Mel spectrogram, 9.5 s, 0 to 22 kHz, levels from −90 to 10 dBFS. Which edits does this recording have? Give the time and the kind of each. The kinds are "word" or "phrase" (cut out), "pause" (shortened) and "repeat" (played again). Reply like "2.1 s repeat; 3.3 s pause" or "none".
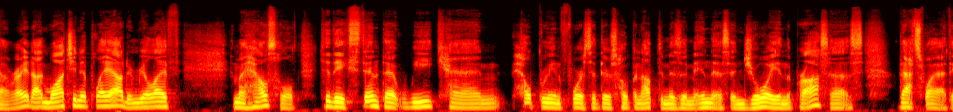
none

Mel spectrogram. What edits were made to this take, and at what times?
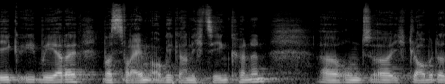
1.2 s word

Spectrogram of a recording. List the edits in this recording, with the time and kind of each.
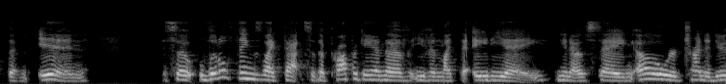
none

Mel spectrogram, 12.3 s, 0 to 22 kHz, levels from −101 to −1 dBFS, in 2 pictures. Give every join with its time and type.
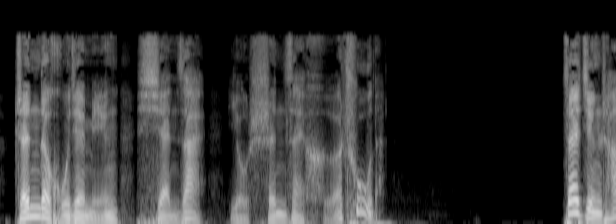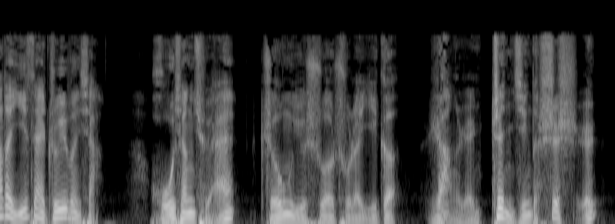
none

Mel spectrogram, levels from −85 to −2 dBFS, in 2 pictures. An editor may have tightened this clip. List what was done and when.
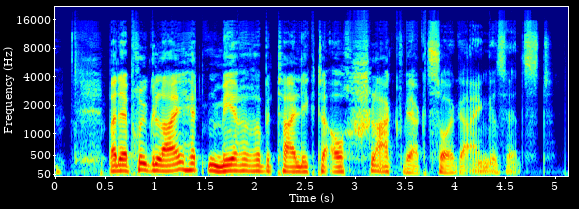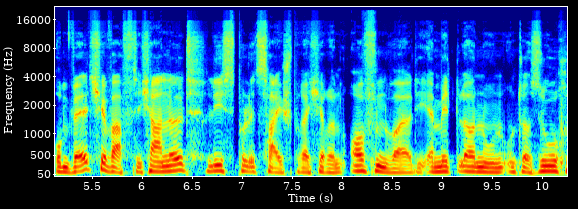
5.0 s pause; 5.9 s word; 6.9 s word

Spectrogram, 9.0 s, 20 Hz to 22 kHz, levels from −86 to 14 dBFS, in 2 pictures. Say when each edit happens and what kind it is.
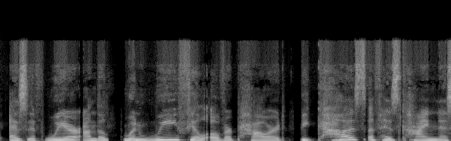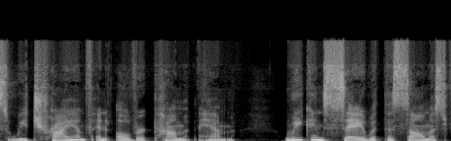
1.1 s phrase; 2.9 s pause; 4.0 s word; 6.5 s word

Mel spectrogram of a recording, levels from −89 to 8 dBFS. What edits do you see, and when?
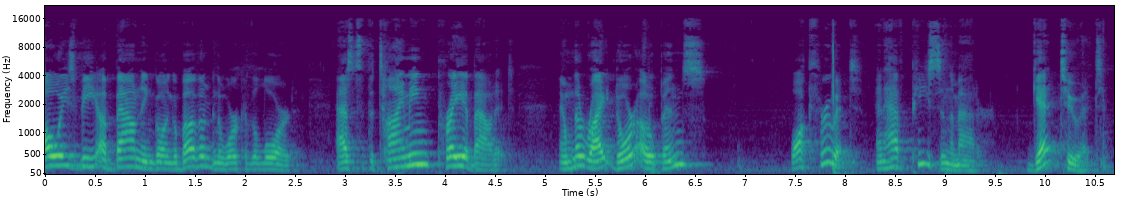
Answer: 1.7 s word; 2.6 s pause; 5.3 s word; 8.2 s pause

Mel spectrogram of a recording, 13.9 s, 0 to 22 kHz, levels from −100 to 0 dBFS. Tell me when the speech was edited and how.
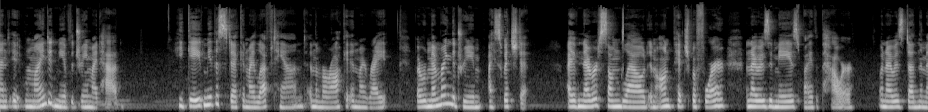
9.3 s word

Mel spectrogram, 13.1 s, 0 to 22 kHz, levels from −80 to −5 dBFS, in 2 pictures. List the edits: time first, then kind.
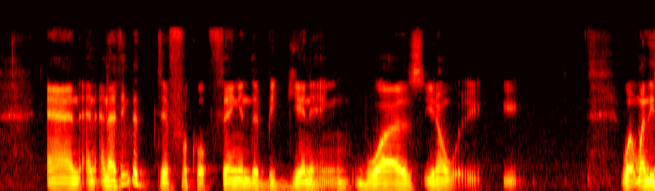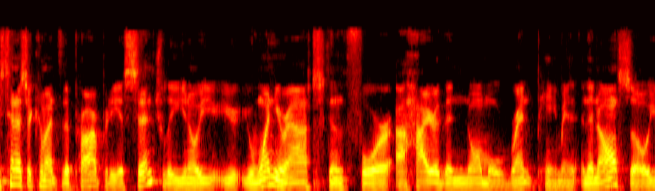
none

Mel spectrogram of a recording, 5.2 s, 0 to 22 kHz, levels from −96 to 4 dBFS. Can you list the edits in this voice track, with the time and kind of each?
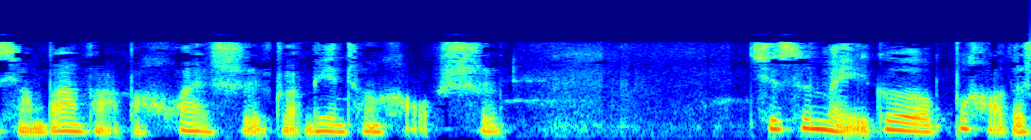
none

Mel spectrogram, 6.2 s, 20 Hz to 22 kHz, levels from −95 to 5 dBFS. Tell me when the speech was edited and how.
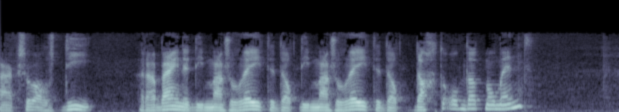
3.0 s repeat

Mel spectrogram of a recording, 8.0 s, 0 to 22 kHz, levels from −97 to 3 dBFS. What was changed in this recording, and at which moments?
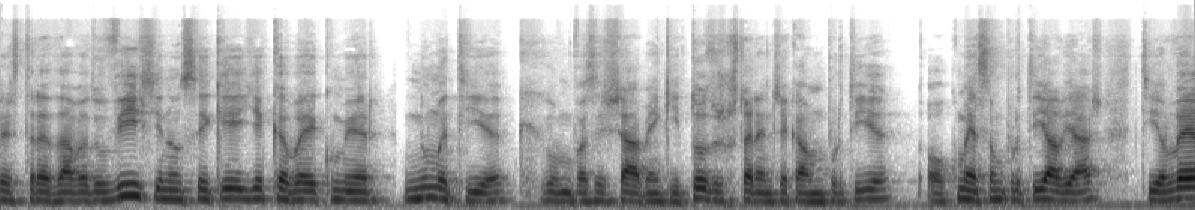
2.6 s pause; 3.4 s pause

